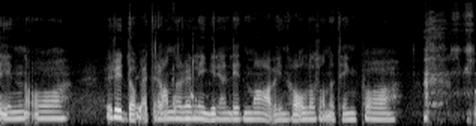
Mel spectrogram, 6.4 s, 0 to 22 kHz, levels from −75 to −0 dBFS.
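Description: Echo leak at 0.93–1.4, 1.64–1.9, 2.1–2.79, 4.74–4.78 and 5.32–5.61 s: the speech repeats 373 ms late. It is faint except from 1.64 to 2.79 s, where it comes close to full level. The likely cause is a far-end echo canceller failing to remove loudspeaker pickup. On a spectrogram each harmonic pattern appears duplicated 0.37 s to the right.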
